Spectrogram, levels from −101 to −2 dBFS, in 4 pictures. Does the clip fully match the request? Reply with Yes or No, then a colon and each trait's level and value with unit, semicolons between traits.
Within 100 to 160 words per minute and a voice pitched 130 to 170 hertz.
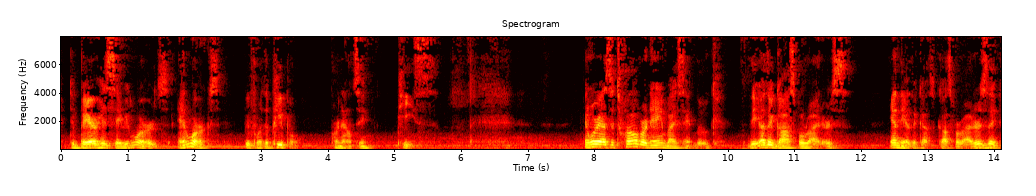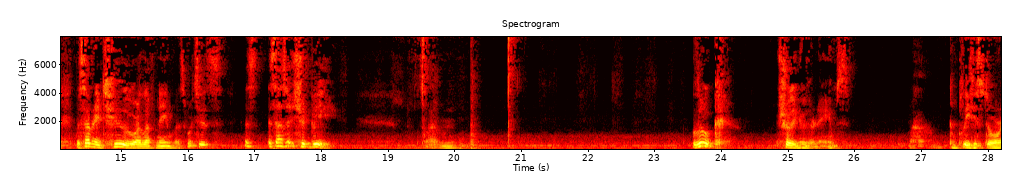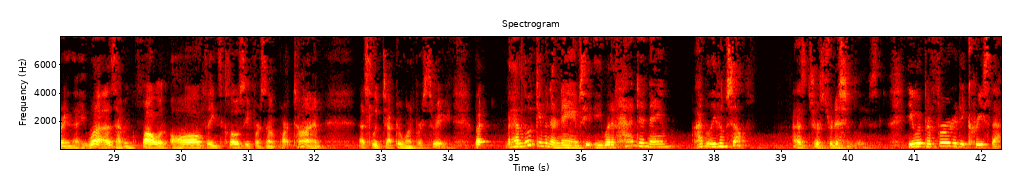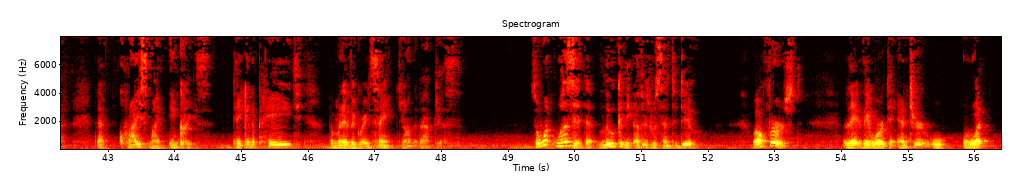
Yes: average, 140 wpm; medium, 140 Hz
